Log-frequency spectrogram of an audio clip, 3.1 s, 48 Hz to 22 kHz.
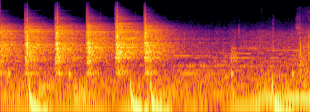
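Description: A shifter pin is tapped into place in a Mazda RX7 with a series of sharp metallic taps, five fairly even strikes followed by a few fainter ones, close and clear with no talking.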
